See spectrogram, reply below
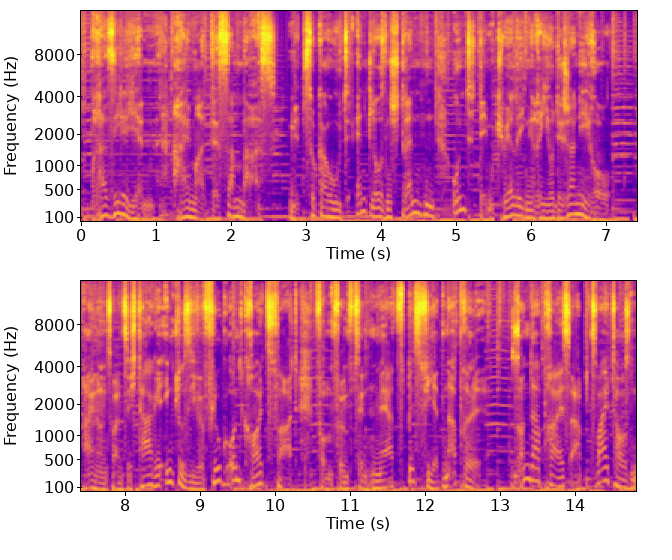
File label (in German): Tourismus Radiowerbung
